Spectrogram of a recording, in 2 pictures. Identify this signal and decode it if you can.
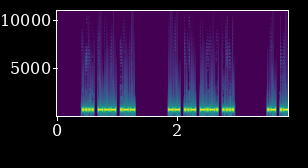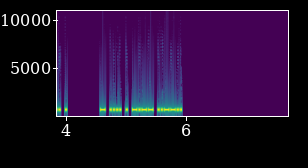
Morse code, heard as a keyed tone, about 44 wpm, 700 Hz. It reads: HOW MUCH ARE THEY?
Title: 3x Word-Spacing - Sentences from Top 200 Words - 45wpm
